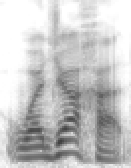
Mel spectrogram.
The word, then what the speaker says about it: Wajahat: So if any of you viewers have questions for Waj, I think he said his mother pronounces it Wajahat.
